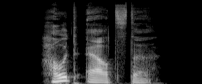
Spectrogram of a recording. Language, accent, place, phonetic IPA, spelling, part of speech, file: German, Germany, Berlin, [ˈhaʊ̯tʔɛːɐ̯t͡stə], Hautärzte, noun, De-Hautärzte.ogg
- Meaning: nominative/accusative/genitive plural of Hautarzt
